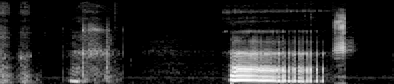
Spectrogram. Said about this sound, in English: What the fuck was that? I was shutting the duck up.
